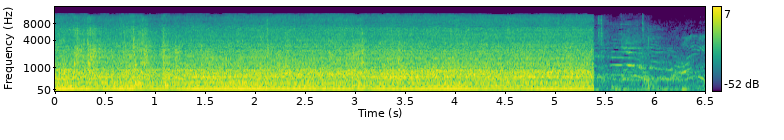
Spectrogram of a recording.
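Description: Steady machine noise with a strong low hum, like an engine running, that cuts off suddenly about five seconds in. Faint voices follow.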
